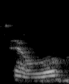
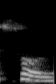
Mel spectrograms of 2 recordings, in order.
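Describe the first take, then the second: First: It is read letter by letter as 'say-oh'. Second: It is read with one vowel, like 'soul'. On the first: The speaker calls it wrong. "teman-teman kalau yang belum paham Hangul pasti bacanya seo" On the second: The speaker calls it right. "tapi itu harusnya dibacanya soul"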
